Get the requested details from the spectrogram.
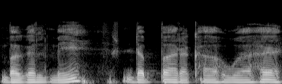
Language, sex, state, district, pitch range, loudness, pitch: Hindi, male, Jharkhand, Garhwa, 105-110 Hz, -17 LUFS, 105 Hz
